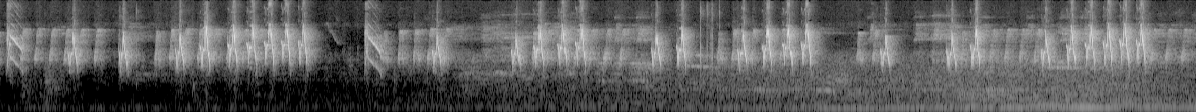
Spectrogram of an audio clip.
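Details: Ciblek (bar-winged prinia) singing vigorously to stir other birds into angry, persistent song: long runs of rapid shrill chirps, one brief break, then continuing dense bursts.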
